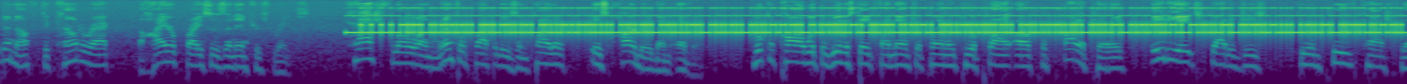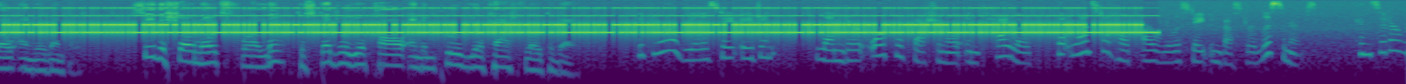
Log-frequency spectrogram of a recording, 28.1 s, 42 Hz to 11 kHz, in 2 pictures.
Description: RTTY (75 baud, 850 Hz shift), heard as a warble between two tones, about 1700 Hz centre, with speech in English. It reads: 000SX 2LQZC 1I4I1 H0P99 MAR5Y V09SQ WR0A8 6F3PP 9TL3L 91U3Y M90W9 DUK88 AUMV2 W1KL9 7Y80V PU8BG ZDPH5 Q2TLE 0RJ9F PL0HT YW2ZQ NBDM7 7FJP4 KRYQF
